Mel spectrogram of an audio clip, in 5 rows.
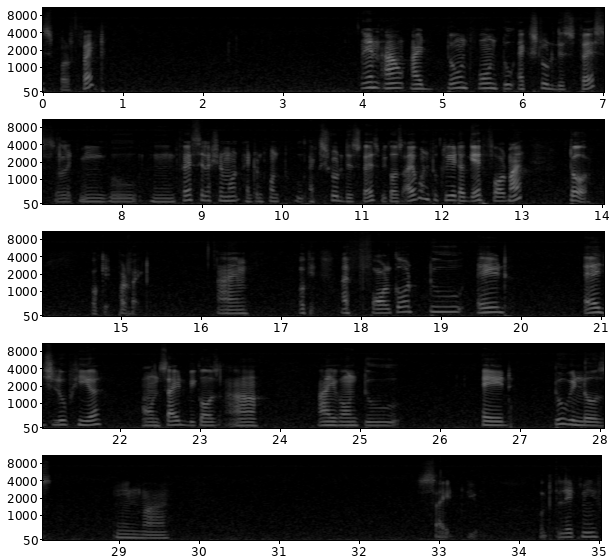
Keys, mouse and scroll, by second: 2.0 click, 7.8-9.7 drag, 9.7-15.7 middle drag, 15.7 KP_1, 17.0 middle click, 19.8-22.8 middle drag, 24.0 a, 24.2 a, 25.8 s, 30.7 middle click, 31.7 ctrl+z, 33.0 a.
